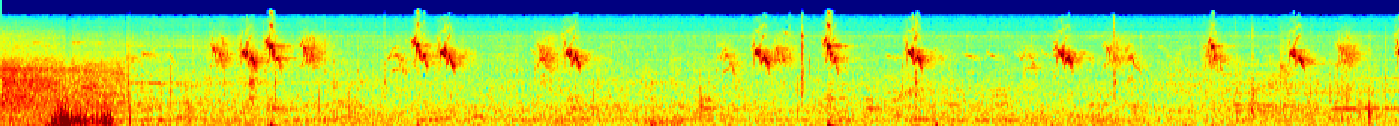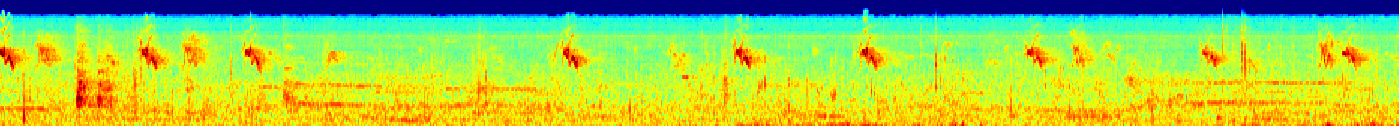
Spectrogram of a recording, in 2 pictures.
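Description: Small birds chirping, short high chirps repeated about once or twice a second over faint outdoor background noise. A brief rush of louder noise cuts off within the first second.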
